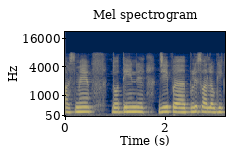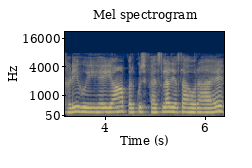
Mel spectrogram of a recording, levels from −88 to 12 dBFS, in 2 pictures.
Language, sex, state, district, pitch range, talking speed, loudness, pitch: Hindi, female, Uttar Pradesh, Lalitpur, 200-215 Hz, 170 wpm, -12 LUFS, 205 Hz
